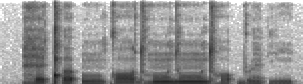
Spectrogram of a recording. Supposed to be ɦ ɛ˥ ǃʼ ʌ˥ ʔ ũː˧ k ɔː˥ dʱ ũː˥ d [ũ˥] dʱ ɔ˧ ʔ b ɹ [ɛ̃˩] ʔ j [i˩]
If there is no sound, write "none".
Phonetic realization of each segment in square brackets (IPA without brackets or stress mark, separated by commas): ũː˥, ɛ̃˩, ĩ˩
